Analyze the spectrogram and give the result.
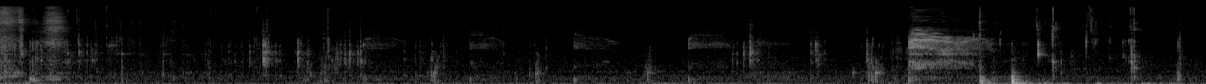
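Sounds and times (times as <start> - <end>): wet chewing clicks and crunches: 0.7 - 5.6, 10.0 - 12.0.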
